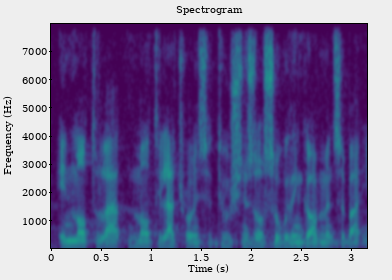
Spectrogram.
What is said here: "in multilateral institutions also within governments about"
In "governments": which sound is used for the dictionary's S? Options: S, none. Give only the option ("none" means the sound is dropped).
S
